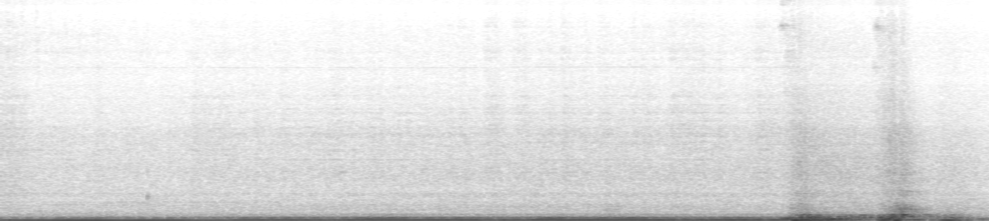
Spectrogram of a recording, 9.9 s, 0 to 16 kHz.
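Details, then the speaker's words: Nissan VQ35DE V6 in a G35 sedan, first start after engine and transmission reinstall with new mounts and stock exhaust manifolds: deep steady idle and two clean throttle blips; sounds healthy despite brief belt squeal at first crank. "This sounds good. I like it. I like it. So, car starts."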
